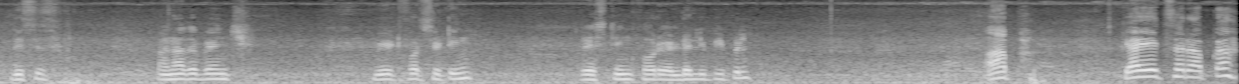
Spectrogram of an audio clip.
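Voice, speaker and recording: Noticeable background noise runs under speech at a moderate pace, broken by long, frequent pauses. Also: man, fairly high pitch for a man, ordinary pitch variation. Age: 70s. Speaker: travel vlogger. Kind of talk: travel vlog narration. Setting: outdoors.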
